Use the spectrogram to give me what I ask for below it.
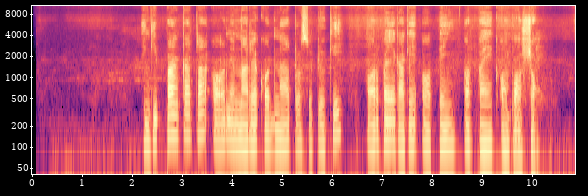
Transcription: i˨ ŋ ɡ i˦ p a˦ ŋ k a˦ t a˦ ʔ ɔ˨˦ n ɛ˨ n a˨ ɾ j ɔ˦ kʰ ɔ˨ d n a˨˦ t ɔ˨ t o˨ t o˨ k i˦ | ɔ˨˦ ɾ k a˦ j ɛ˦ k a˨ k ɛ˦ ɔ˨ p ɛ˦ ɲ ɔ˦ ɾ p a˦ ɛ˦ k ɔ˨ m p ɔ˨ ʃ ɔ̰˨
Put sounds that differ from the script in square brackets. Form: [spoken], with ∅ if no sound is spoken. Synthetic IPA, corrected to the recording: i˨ ŋ ɡ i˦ p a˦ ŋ k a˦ t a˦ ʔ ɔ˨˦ n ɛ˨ n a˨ ɾ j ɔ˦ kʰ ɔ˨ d n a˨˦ t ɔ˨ [s] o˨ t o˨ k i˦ | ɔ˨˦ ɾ [p] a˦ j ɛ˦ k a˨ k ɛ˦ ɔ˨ p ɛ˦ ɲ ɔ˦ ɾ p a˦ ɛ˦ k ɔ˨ m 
